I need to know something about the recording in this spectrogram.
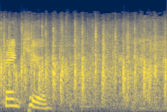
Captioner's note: applause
